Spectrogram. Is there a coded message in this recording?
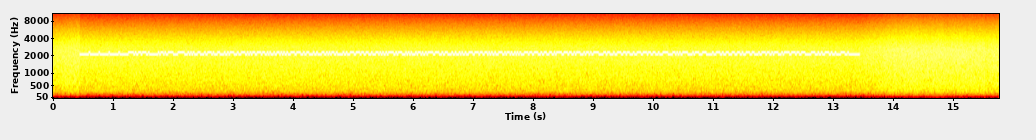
Yes: RTTY (45.45 baud, 170 Hz shift) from 0.4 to 13.5 s, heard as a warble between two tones, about 2200 Hz centre, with radio static. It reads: DOTYCHCZAS FRANCUSKA PREZYDENCJA RADY NIE ZDOLALA POROZMAWIAC ZE MNA,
